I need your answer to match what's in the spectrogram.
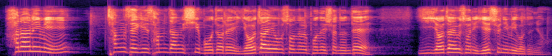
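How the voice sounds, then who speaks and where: Emphatic preaching man, high lively voice. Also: moderate pace, muffled recording. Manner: emphatic, repetitive preaching with rhetorical questions. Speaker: pastor. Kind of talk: sermon.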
